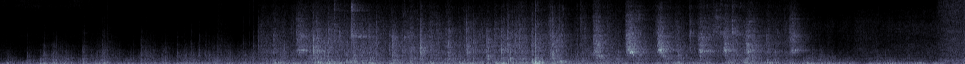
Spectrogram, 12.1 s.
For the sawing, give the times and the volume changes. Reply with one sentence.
You can't hear the sawing here.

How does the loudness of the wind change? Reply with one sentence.
The volume of the wind stays about the same.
